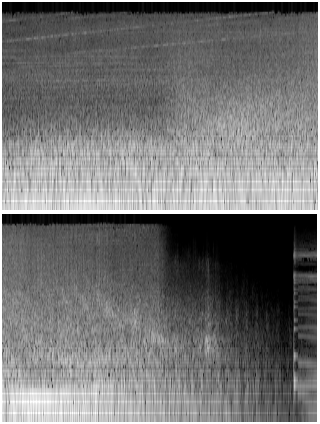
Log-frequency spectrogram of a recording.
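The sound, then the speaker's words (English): A spaceship's engines power up for the return to Earth. A loud, sustained roar with rising whining tones and a dense rumble swells, then fades away over several seconds, ending with a brief clunk. “engines ready. Return to Earth initiated. Buckle up, boys. We're going home.”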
